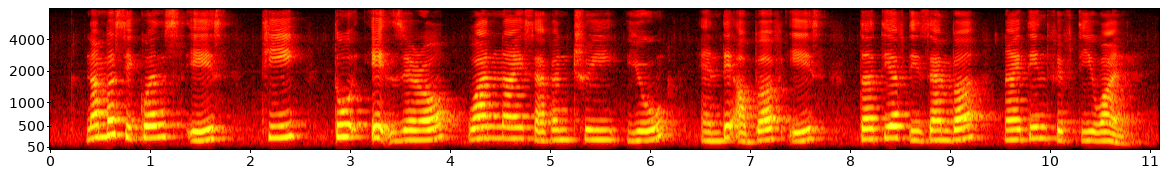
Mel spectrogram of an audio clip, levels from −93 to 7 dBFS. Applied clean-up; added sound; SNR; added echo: none; none; none; none.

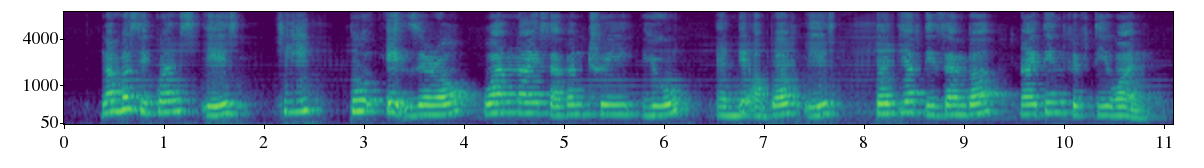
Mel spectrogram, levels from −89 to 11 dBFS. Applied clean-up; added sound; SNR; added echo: neural separator model SepFormer DNS4.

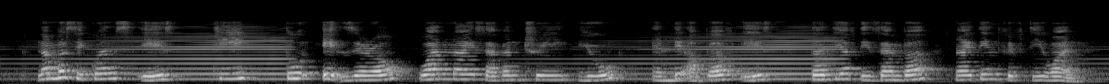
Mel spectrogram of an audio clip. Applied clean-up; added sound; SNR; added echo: none; Bowed string instrument; 14 dB; reverberation time 0.3 s.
